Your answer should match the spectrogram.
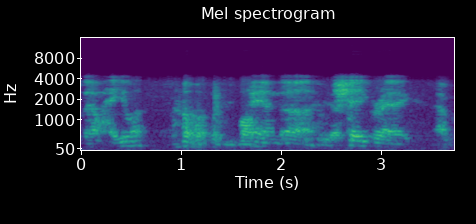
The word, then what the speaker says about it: Valhalla: it they all had it's not Bell Hallock but it's Valhalla and uh Shake rag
